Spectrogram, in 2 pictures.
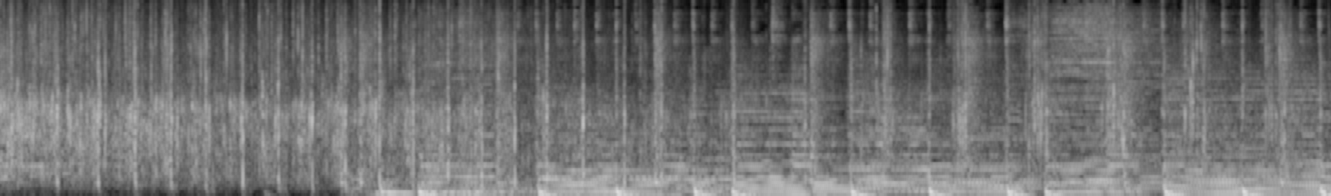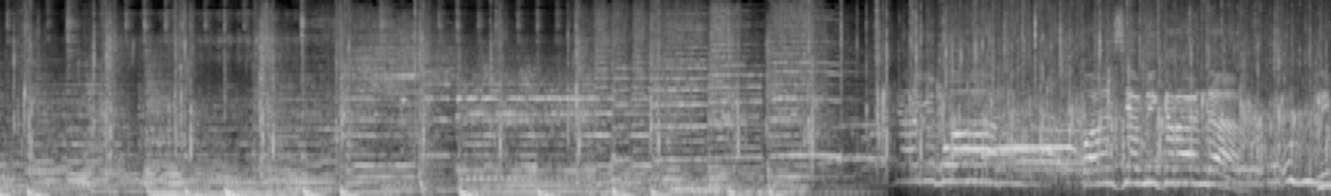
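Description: Loud, sustained studio audience applause and cheering greet a guest on an Indonesian talk show, over an upbeat music sting that drops out near the end.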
